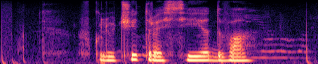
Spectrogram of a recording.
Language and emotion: Russian, neutral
